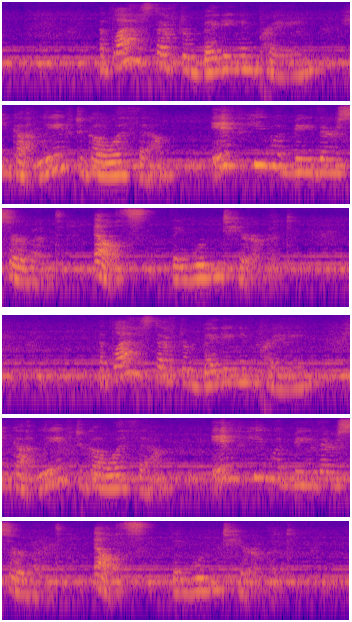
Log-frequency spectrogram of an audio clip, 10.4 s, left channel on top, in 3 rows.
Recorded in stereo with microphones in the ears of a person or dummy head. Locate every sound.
1.0 s a woman speaking: 5° right (ahead or behind), 1.0 m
